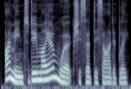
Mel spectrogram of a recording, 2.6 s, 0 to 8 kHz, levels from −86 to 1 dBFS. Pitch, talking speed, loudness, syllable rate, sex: 180 Hz, 230 wpm, -14 LUFS, 5.3 syllables/s, female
